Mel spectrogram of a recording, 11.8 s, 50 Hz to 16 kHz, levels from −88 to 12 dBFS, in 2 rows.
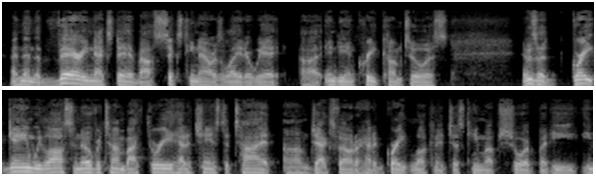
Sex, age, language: male, 40-59, English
